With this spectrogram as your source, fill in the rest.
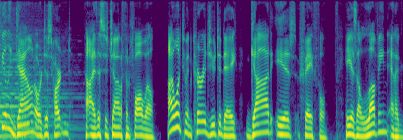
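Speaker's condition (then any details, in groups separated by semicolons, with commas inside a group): No condition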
